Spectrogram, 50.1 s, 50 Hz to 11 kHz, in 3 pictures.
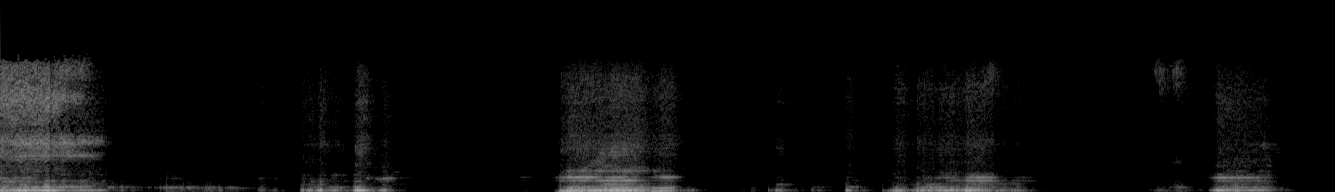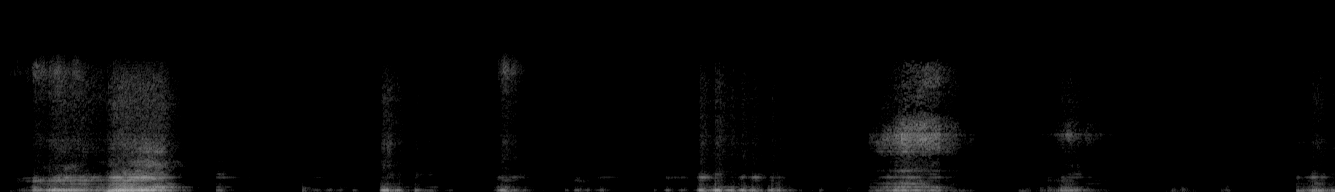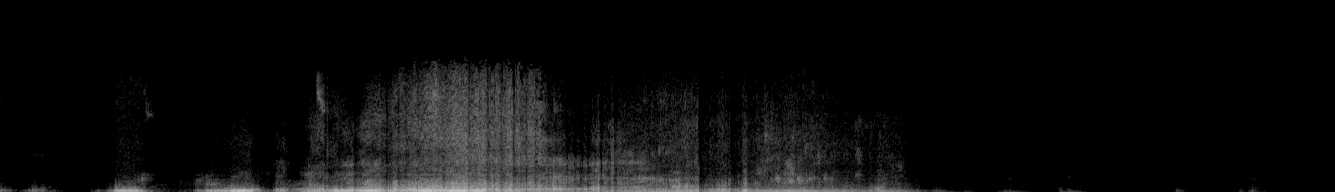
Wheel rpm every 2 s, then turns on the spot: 0, 0, 0, 0, 0, 0, 0, 0, 0, 0, 0, 0, 0, 0, 0, 0, 0, 0, 0, 0, 0, 0, 0, 0, 0.
none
